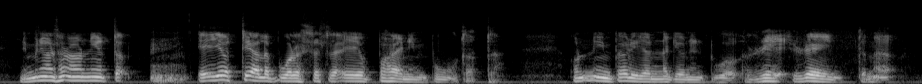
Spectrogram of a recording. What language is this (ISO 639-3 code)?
fin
